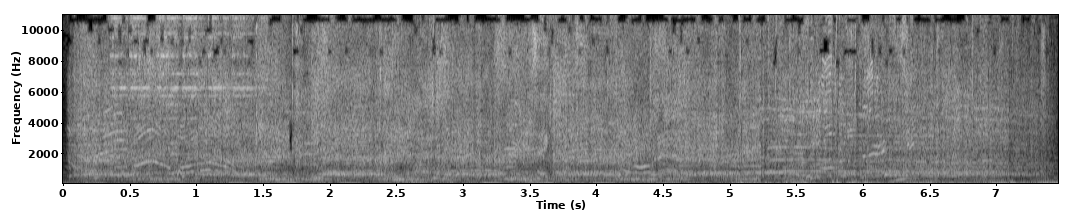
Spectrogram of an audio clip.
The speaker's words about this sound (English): He was best known for his controversial talk show, which regularly saw warring families, fights between guests, and the audience chanting the host's name.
